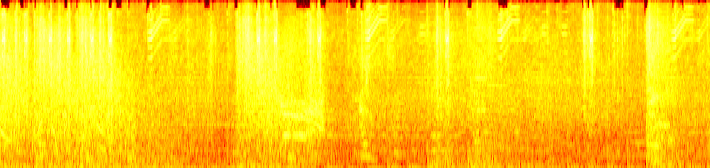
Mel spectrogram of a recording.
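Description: Gunfire in a Metal Gear Solid boss fight: a loud, dense burst of shots and crashing impacts at the start, further bursts around three and six and a half seconds, with game noise filling the gaps.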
